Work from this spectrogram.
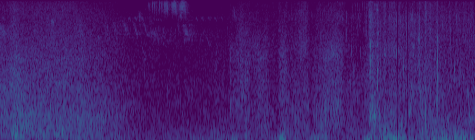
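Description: Ocean water lapping and surging in the Sea of Thieves game, a soft, steady wash of surf with gentle swells and no talking.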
